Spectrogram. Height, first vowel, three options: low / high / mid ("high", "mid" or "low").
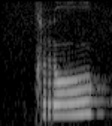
high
